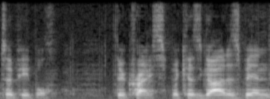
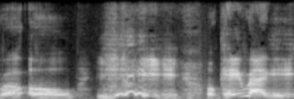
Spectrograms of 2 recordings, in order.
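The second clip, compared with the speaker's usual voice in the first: very slow, drawn-out, swooping cartoon dog voice; 3 semitones higher, 4 dB louder than usual. Showing the voice used when the dog pees: Scooby-Doo voice. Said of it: "Scooby-Doo for my kids".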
